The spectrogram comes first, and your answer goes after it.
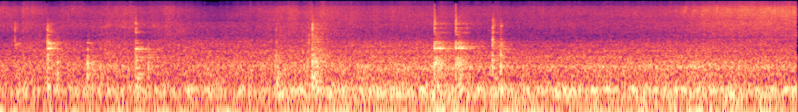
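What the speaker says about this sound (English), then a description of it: "We're just sweating them off in the same pan" Shallots sweat gently in a pan over lowered heat for braised oxtail, giving a steady soft sizzle with occasional scraping stirs and light clicks of a utensil against the pan, close and continuous with no talking.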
